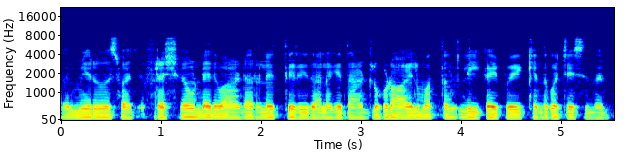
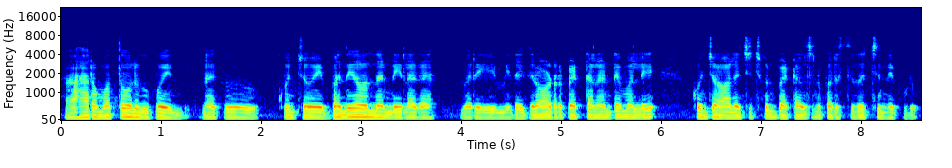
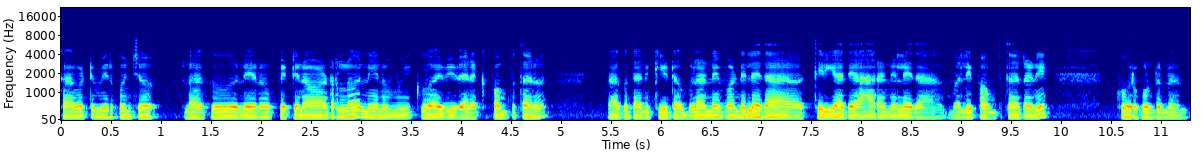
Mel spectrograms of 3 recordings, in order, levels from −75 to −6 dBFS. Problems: none marked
